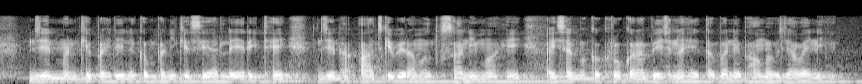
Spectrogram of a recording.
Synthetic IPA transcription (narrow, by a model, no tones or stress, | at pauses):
d͡ʒenmənkʰepəɦililekəmpənikeseɦəɾleɾəɦit̪ʰed͡ʒenaʔad͡ʒkebeɾaməd̪uksaniməɦeə̰ɪsənmekəkʰɾokəɾabed͡ʒnaɦet̪ɔbənebʱawmebəd͡ʒabajnəɦĩ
